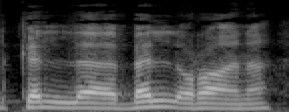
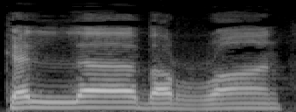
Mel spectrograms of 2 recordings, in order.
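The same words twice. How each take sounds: First: A brief stop on بل with a clear lam before ران; pause on بل. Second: بل ران joined as بران with a doubled ra and no lam; merged lam into ra. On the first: Teacher demonstrating the correct pause on بل, slow. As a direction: stop short on بل, then ران. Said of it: "الموضع الرابع والأخير". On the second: Teacher showing the merged reading without the pause. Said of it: "لابد من إدغام اللام في الراء فنقول". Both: Shown as a demonstration.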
